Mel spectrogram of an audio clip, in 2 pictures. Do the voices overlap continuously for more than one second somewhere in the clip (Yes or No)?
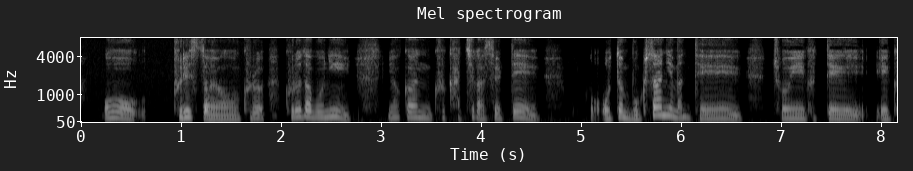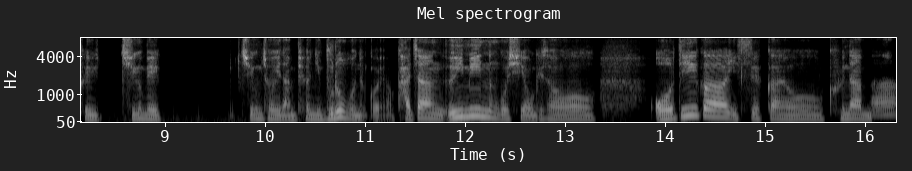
No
